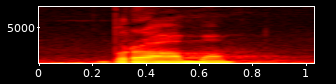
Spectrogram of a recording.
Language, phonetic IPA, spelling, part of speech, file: Belarusian, [ˈbrama], брама, noun, Be-брама.ogg
- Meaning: gate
